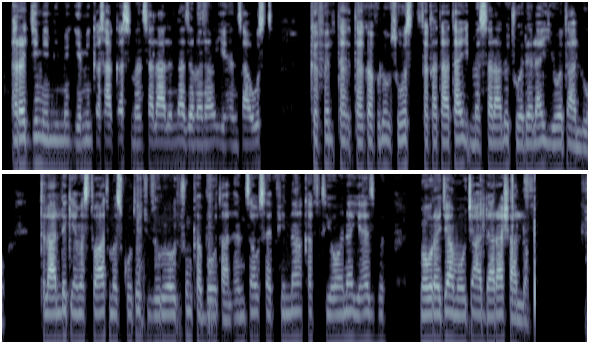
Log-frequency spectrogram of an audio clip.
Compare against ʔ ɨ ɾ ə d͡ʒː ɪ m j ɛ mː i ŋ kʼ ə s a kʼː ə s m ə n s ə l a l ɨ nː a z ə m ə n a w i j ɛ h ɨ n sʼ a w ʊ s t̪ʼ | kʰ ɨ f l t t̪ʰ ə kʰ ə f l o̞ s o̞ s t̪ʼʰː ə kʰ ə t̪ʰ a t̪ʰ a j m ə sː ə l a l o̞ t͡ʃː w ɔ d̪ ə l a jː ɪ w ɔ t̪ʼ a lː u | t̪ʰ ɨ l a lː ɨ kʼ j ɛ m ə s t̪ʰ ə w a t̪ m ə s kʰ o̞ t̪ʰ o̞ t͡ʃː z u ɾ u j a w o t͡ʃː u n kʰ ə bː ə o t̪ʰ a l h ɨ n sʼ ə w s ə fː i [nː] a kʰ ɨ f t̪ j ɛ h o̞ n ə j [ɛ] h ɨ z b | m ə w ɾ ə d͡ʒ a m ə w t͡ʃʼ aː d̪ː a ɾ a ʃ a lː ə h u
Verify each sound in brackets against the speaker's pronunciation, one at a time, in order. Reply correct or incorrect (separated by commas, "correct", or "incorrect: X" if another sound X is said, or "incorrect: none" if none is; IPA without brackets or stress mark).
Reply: correct, correct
